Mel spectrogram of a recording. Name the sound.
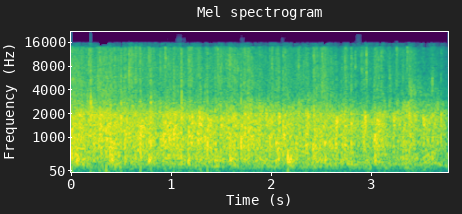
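audience applause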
